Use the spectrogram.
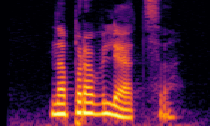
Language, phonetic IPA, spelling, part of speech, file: Russian, [nəprɐˈvlʲat͡sːə], направляться, verb, Ru-направляться.ogg
- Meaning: 1. to head, to make one's way (intransitive) 2. to get going 3. passive of направля́ть (napravljátʹ)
